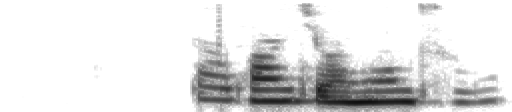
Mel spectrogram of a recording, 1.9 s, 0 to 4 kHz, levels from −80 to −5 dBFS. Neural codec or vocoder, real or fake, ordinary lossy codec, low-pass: none; real; AAC, 32 kbps; 3.6 kHz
